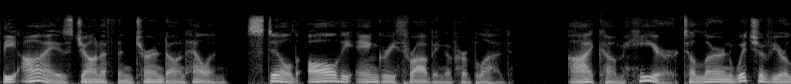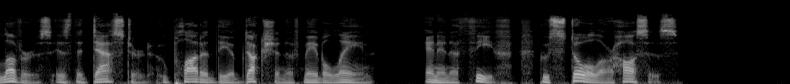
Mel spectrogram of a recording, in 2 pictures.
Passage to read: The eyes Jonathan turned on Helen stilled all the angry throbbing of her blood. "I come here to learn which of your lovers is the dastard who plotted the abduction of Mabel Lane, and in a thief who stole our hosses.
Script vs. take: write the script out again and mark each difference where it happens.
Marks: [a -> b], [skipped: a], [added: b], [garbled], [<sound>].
The eyes Jonathan turned on Helen stilled all the angry throbbing of her blood. "I come here to learn which of your lovers is the dastard who plotted the abduction of Mabel Lane, and in a thief who stole our hosses.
